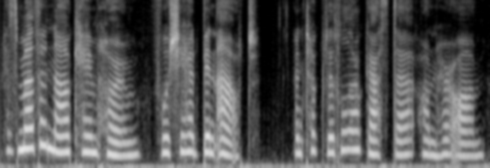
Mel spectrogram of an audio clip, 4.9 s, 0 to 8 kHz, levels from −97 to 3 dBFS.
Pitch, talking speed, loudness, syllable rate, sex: 270 Hz, 210 wpm, -17 LUFS, 4.9 syllables/s, female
